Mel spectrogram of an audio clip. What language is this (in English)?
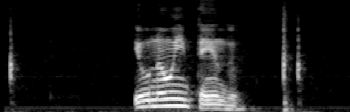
Portuguese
